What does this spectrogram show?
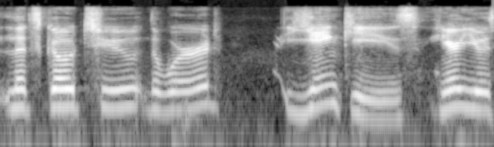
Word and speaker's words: Yankees: So the a sound right after what? Right after the Y makes a long a sound. It is yay. Yang. Yankees.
